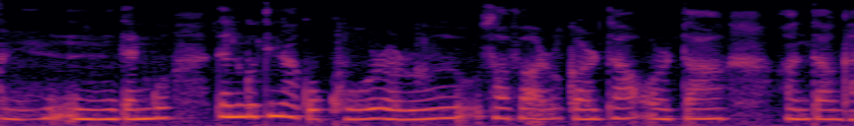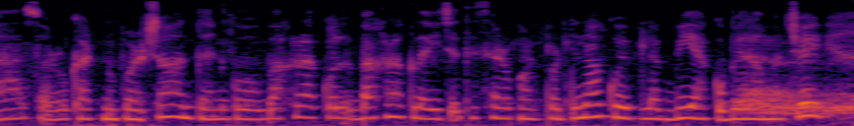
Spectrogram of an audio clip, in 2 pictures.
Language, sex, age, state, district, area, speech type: Nepali, female, 18-30, West Bengal, Jalpaiguri, urban, spontaneous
